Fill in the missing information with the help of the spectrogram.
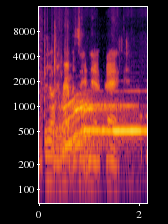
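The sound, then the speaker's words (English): A person imitates a wolf howl, a long sustained rising-then-steady tone held for about two seconds, loud, with other voices faintly mixed in. “I think I heard that wolf sound more than I heard the love bugs, man.”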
